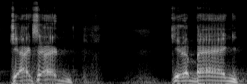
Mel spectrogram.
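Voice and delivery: high yelled call down the house; yell for son. Retold or imitated. Dad yelling to son to fetch a bag, high calling shout. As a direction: holler at Jackson to grab a bag. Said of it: "That's why I yell at Jax".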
